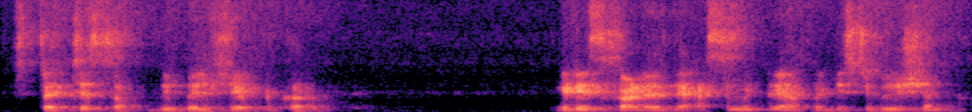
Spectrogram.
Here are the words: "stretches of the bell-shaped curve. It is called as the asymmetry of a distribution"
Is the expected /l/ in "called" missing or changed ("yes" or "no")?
no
